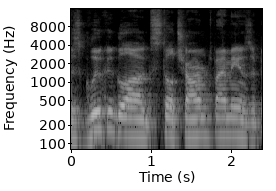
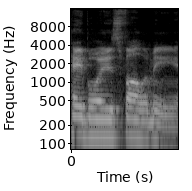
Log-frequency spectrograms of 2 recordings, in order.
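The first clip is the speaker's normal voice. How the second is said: ordinary talk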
